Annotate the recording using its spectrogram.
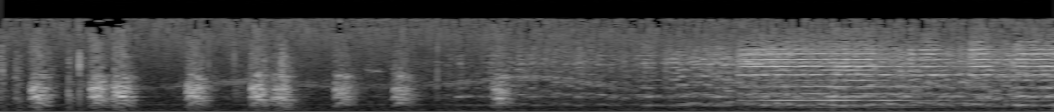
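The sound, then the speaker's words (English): A large malamute dog barks in a quick, excited series of about eight sharp barks, then falls quiet as a steady, sustained tone fills the rest. “Breaking the trail for Constable Hammond's dog, King was returning to the cabin where his master was held prisoner.”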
